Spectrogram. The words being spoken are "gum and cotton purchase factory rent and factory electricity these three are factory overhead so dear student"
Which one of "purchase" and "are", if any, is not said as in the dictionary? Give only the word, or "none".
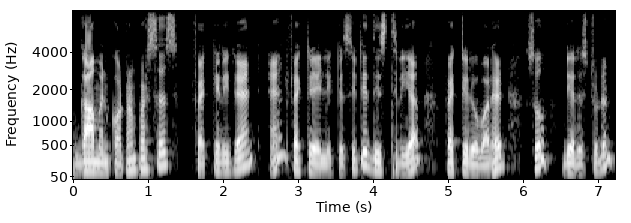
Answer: purchase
